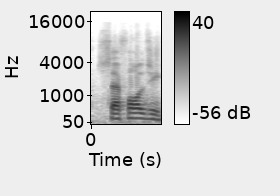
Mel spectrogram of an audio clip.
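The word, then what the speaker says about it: psephology: सेफोलॉजी, ठीक है, spelling देख लेना, लास्ट शुरू हो रहा है P से, P बोला नहीं जाता, साइलेंट होता है, सेफोलॉजी, है ना, सेफोलॉजी।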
